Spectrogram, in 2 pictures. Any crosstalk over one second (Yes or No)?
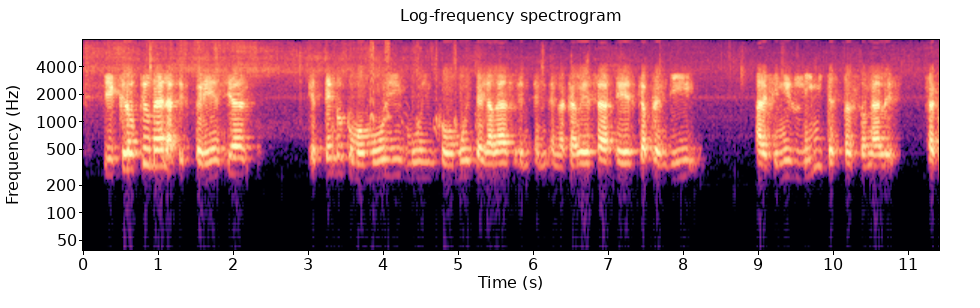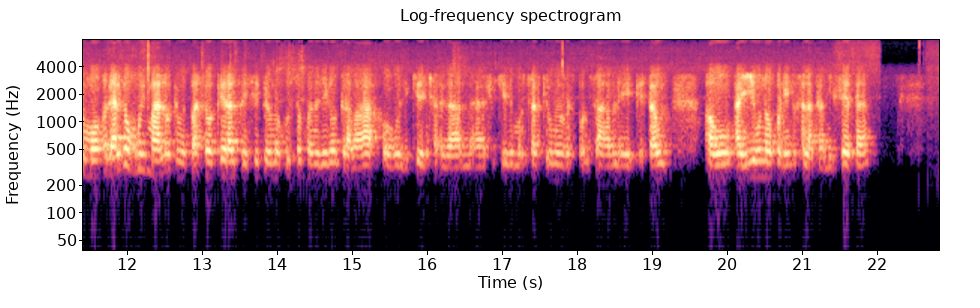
No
